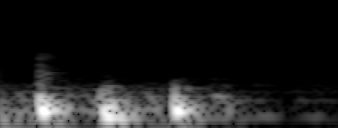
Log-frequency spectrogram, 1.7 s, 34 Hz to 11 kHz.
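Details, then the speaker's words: Normal infant heartbeat from an electronic neonatal simulator, heard through a stethoscope: rapid, regular low thumps at roughly 170–180 beats a minute. "a lot of times when i'm listening to patients i close my eyes just like you're praying and when i close my eyes it helps me to concentrate on the sounds better so this is a normal heartbeat for a baby"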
